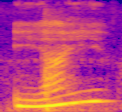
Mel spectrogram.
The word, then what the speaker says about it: jeg: We make the J sound in jeg, deg, meg.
